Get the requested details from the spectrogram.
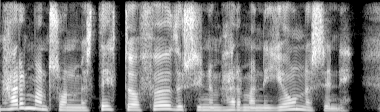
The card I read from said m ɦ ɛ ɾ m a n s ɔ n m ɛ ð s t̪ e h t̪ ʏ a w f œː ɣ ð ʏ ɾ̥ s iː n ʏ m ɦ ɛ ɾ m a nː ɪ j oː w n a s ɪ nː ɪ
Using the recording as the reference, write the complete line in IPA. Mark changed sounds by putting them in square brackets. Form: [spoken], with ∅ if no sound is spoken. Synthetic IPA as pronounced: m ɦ ɛ ɾ m a n s ɔ n m ɛ ð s t̪ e h t̪ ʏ a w f œː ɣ ð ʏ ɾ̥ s iː n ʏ m ɦ ɛ ɾ m a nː ɪ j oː w n a s ɪ nː ɪ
